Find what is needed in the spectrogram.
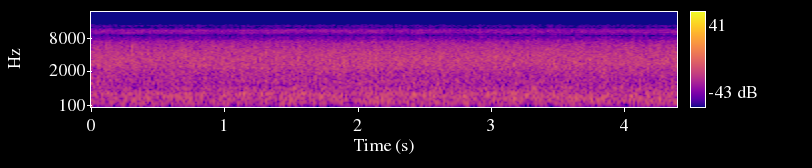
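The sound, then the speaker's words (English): Steady rushing of creek water flowing over rocks, a continuous hiss-like wash with no pauses, even in loudness throughout, no voices present. “Just listening to the sound of the creek behind me and whatever other sounds are in the room or the space that you are in.”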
